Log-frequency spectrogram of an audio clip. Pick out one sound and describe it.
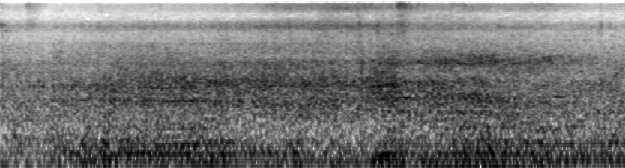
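A heavy truck rumbles past close by.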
